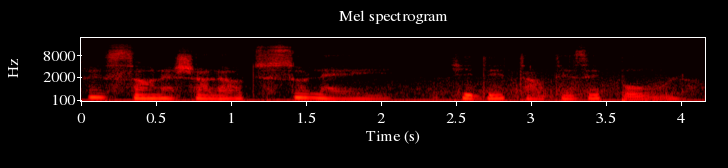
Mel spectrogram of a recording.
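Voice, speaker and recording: A woman whispering a guided meditation intimately, right by the ear, in a breathy, soothing, unhurried voice with long pauses. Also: low voice, slight background noise. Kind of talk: guided meditation, scripted narration.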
